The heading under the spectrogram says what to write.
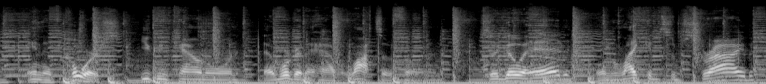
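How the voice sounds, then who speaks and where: Male kids' fitness presenter, mid-pitched, animated and upbeat, loud music underneath. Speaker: host of a kids' fitness show. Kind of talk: scripted show intro to viewers.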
